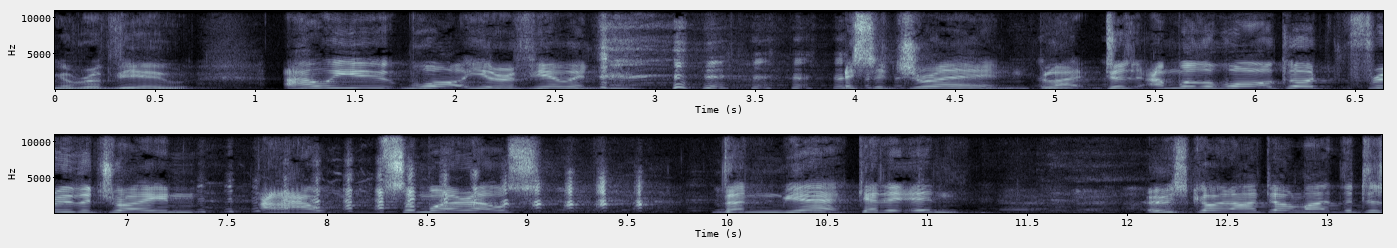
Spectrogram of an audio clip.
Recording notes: Live at the London Podcast Festival 2023. Live from the London Podcast Festival in Kings Place. Recorded by London Podcast Festival and edited by Aniya Das for Plosive.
